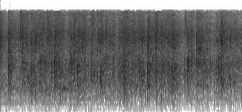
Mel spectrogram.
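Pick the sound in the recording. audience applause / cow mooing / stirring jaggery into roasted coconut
audience applause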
